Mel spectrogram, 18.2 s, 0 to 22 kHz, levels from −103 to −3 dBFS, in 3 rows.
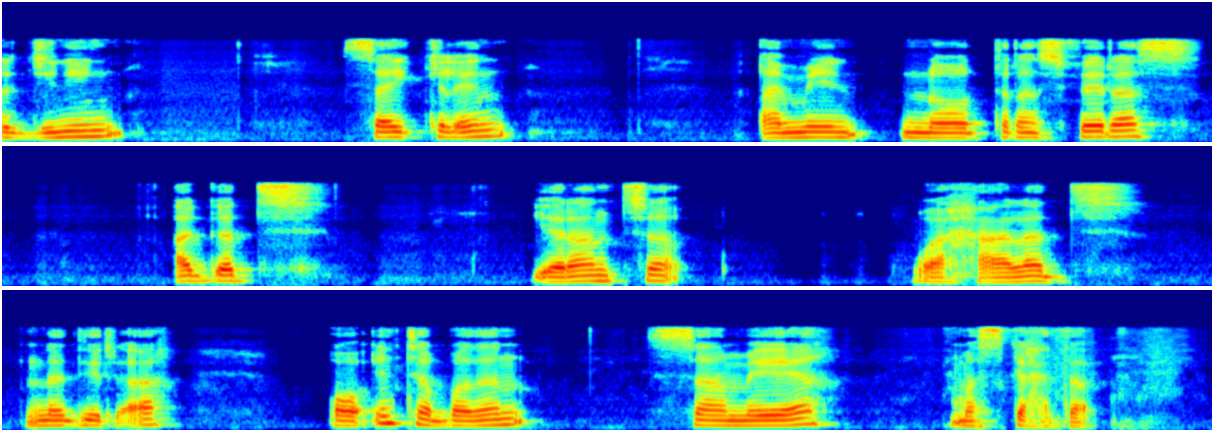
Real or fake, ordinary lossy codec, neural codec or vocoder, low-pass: fake; MP3, 96 kbps; codec, 16 kHz, 16 kbps, FunCodec, trained on LibriTTS, 50 frames a second; 7.2 kHz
